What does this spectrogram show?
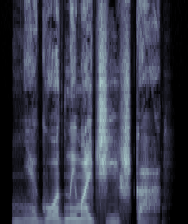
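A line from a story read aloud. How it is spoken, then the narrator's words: Furious creaking voice. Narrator (Russian): В ярости проскрипел призрак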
